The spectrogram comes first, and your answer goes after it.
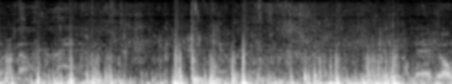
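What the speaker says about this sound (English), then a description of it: "The waves are choppy, it is windy" Gusty wind buffets the microphone while choppy water slaps and splashes irregularly against a small boat, loud and close throughout.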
